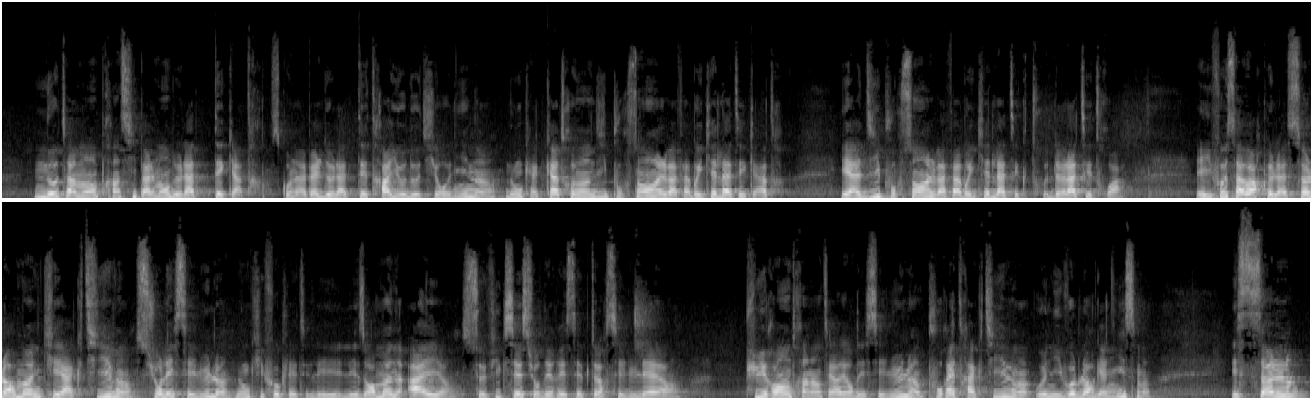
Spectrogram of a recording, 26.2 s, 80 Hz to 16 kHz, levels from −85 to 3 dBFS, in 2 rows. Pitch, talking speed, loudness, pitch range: 235 Hz, 165 wpm, -20 LUFS, 220-260 Hz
